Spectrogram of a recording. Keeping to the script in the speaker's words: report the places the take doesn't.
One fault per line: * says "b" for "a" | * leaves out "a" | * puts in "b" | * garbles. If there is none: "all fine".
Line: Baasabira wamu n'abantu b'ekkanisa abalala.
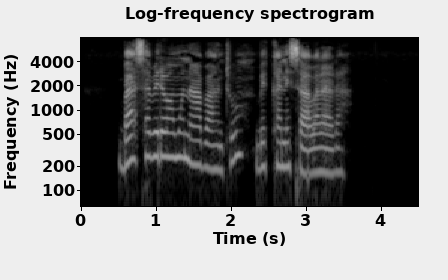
all fine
